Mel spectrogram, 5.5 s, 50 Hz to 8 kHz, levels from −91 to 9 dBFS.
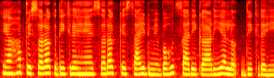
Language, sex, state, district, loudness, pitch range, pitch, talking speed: Hindi, female, Bihar, Patna, -15 LUFS, 205-230 Hz, 215 Hz, 185 wpm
